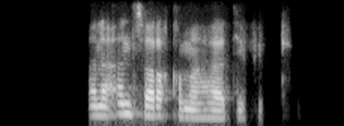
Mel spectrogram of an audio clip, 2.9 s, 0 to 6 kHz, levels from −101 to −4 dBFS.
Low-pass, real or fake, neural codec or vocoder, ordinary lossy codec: 5.4 kHz; real; none; Opus, 32 kbps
